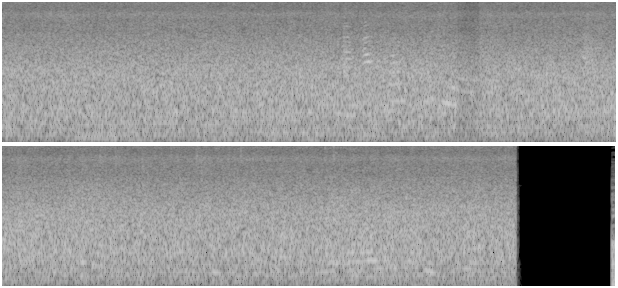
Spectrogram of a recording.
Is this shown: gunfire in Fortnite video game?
no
